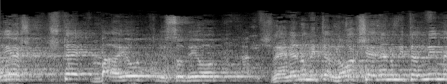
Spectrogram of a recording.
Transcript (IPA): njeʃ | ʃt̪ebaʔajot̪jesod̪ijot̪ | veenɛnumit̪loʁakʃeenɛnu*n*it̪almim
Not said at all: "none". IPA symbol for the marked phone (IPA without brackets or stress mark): m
